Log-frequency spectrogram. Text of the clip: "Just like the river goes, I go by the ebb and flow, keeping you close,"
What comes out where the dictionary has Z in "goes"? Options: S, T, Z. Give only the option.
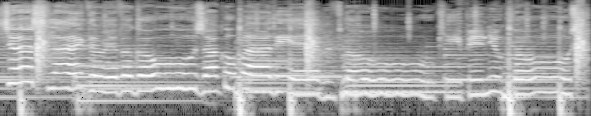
Z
